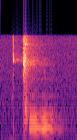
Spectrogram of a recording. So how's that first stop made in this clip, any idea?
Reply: click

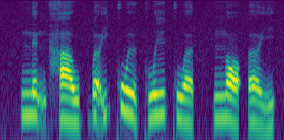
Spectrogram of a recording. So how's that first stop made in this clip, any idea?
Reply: implosive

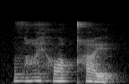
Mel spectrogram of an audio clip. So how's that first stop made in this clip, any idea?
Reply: aspirated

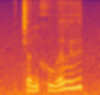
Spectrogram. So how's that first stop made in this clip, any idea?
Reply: plain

